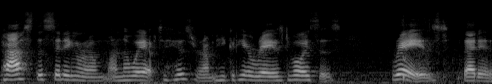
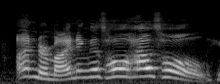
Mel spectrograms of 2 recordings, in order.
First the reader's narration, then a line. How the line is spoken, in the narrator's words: shout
